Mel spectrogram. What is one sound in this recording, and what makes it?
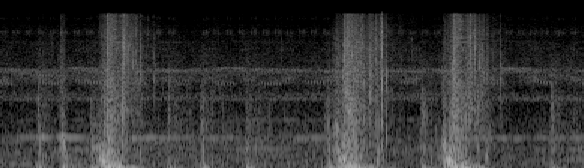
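A blade strikes a wooden door with heavy thuds.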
